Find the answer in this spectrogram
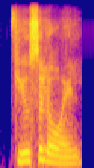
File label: "fusel oil", Indian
